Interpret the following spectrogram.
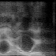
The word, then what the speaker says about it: Yahweh: Ese nombre se pronuncia Yahweh.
